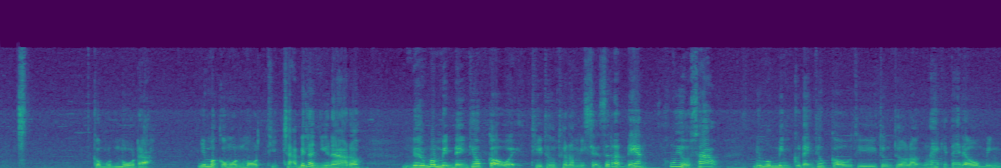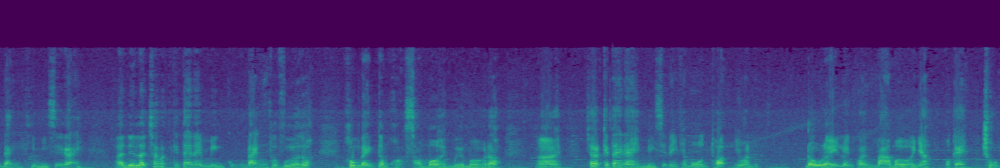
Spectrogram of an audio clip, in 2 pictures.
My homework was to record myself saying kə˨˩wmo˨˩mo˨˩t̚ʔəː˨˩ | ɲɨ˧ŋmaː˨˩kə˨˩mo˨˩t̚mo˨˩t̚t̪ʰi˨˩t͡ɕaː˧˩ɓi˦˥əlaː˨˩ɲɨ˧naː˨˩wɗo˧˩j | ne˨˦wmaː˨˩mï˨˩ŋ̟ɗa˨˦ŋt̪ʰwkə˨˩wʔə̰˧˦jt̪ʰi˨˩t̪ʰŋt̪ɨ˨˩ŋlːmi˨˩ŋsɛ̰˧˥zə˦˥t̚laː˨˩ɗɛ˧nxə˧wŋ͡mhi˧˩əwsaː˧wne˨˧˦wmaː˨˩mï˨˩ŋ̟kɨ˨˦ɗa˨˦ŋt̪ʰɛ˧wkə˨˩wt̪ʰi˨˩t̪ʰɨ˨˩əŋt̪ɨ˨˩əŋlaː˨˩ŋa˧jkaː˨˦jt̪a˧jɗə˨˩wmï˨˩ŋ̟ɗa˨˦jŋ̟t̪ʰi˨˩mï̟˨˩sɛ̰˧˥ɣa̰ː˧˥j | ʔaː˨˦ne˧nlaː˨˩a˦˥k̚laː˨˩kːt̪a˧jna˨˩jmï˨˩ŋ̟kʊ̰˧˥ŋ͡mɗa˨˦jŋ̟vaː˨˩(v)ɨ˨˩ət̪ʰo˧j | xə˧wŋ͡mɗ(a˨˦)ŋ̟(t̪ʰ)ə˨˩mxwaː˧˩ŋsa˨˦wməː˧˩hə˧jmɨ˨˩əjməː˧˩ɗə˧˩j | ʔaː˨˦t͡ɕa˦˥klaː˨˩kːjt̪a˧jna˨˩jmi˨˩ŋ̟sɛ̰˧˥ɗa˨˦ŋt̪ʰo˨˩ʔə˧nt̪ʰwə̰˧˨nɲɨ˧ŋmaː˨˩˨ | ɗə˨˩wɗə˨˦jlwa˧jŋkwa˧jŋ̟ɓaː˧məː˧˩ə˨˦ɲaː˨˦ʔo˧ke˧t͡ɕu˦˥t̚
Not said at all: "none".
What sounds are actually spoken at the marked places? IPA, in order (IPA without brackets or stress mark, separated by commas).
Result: v, a˨˦, t̪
